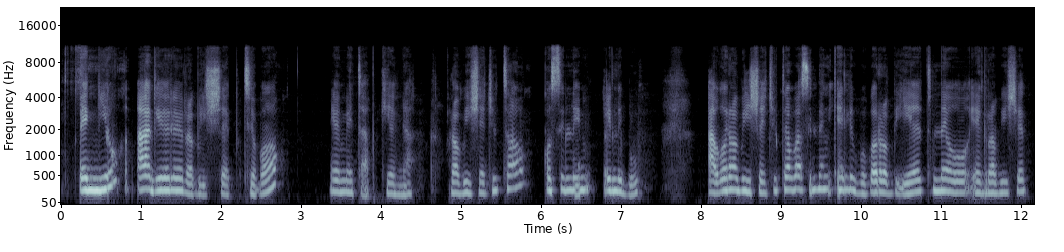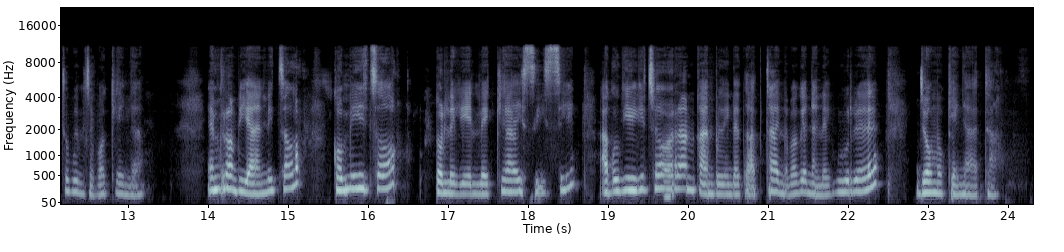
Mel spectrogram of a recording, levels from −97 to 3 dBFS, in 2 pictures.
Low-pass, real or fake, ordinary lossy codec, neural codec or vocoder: 10.8 kHz; fake; none; codec, 24 kHz, 1.5 kbps, HILCodec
